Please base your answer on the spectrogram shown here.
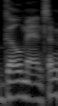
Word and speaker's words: gomentum: So, gomentum is what I call gomentum and I love the mentum aspect of this and rhyming with momentum, so this is my own kind of creation.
